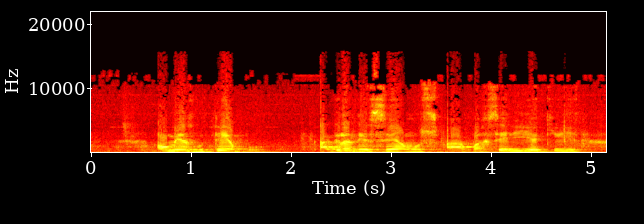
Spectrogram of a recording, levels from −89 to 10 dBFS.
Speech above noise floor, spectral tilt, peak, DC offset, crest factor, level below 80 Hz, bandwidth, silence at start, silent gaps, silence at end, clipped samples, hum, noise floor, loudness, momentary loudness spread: 20 dB; -3.5 dB/octave; -4 dBFS; under 0.1%; 12 dB; -46 dBFS; 16 kHz; 0 s; none; 0 s; under 0.1%; none; -35 dBFS; -14 LUFS; 16 LU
